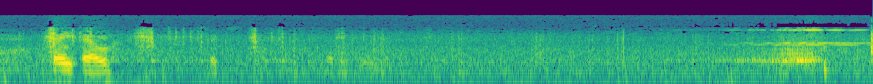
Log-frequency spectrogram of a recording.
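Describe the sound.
A telephone is dialed to call the YWCA and rings, with two short ring bursts near the start and a steady tone later, over a muffled, slightly noisy background with faint voices.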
